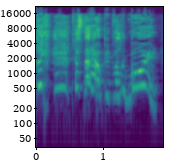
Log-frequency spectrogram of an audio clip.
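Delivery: high, fast, talking through laughter; laughing. Real, not acted. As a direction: still cracking up. Laughing at the doctor's line.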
